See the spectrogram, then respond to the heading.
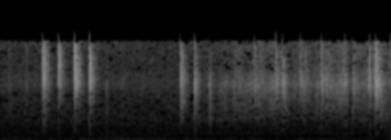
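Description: Long nails tap and scratch the orange lid and the glass of a small clear glass jar filled with pale powder, held in one hand. Fifteen sharp, bright, dry clicks come in short bursts, with faint scratching and a low steady hum underneath.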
